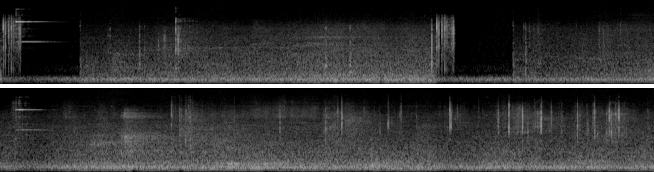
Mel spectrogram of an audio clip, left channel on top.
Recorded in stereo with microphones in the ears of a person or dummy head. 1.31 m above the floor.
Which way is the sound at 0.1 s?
25° left (ahead or behind).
